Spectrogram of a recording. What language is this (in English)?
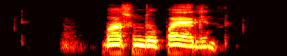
Kalasha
